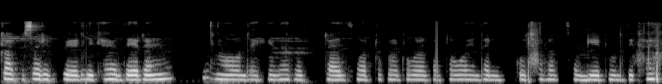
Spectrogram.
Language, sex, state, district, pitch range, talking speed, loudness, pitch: Hindi, female, Bihar, Muzaffarpur, 215-230 Hz, 235 wpm, -17 LUFS, 220 Hz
